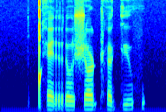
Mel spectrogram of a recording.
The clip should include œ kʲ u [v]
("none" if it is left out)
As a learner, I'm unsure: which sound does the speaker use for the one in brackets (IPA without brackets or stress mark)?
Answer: f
